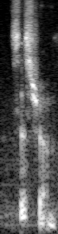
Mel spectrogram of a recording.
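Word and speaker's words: sistrum: it's a shaker okay what's this system is how you pronounce it system okay the subjects coming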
